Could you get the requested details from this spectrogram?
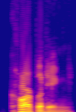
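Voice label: "carpeting", American English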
